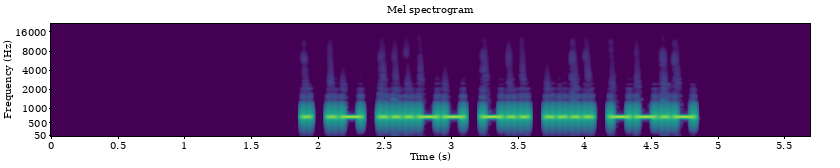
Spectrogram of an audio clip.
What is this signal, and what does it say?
Morse code, heard as a keyed tone, about 25 wpm, 700 Hz. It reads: EA3DHQ
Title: DXCC-100 Call Signs - 6 Characters - 25wpm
